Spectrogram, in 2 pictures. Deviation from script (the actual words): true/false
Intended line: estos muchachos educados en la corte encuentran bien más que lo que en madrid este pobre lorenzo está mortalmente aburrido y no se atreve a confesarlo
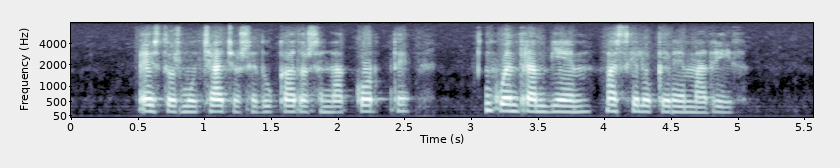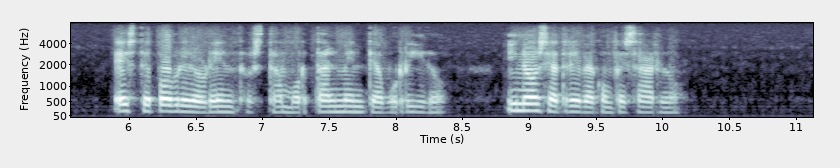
false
